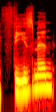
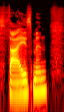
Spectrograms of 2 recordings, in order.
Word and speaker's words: Theismann: His last name is actually Theismann, but he changed the pronunciation of his own name when he was in college to make it rhyme with the Heisman Trophy. So he said hilarious. He was Theismann.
